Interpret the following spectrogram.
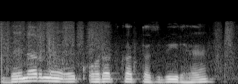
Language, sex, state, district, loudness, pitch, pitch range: Hindi, male, Arunachal Pradesh, Lower Dibang Valley, -13 LUFS, 125 Hz, 115-130 Hz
